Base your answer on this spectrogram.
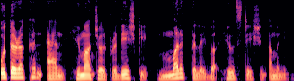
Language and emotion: Manipuri, neutral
